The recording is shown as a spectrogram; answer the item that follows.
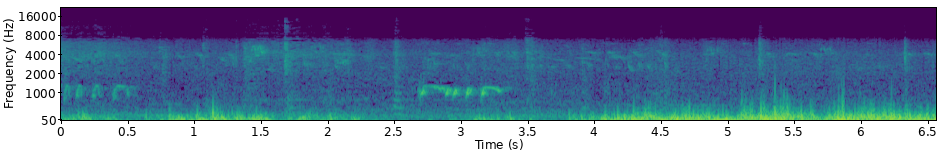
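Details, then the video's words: Zebra dove of local stock in a countryside village at morning, two brief stuttering coo phrases standing out before a swell of loud low rumbling noise, with soft bird chatter high above. "PERKUTUT LOKAL GACOR"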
